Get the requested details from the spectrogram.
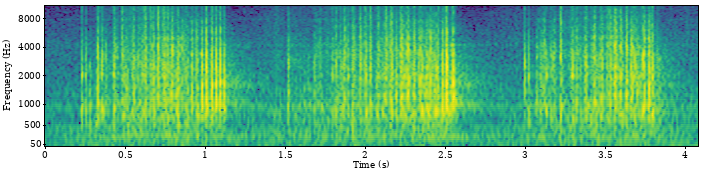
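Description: Long nails scratch the cut edge and top corner of a small corrugated cardboard box in three separate strokes. Each stroke is a dry, bright, gritty rasp that builds and ends with a sharper scrape before a brief quiet.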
